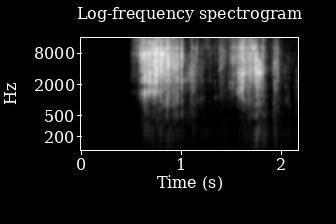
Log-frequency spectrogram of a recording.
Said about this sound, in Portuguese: Não estás a fazer sentido, diz o Gil a mastigar uma bolota.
